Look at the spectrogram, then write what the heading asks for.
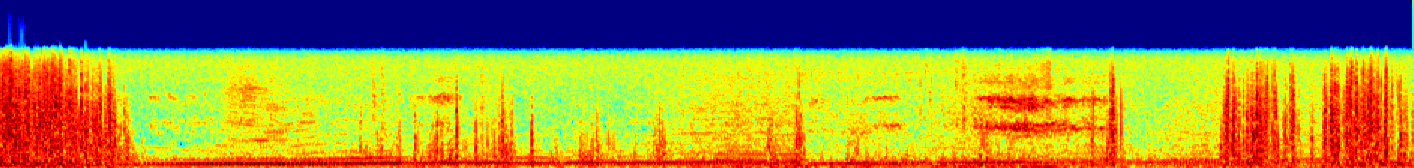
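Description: Inside a Subaru Impreza on an autocross run: the flat-four engine pulls steadily under load, with a few brief tyre squeals as the car turns through the cones. Wind rushes on the microphone for about the first second and again near the end.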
